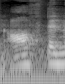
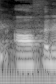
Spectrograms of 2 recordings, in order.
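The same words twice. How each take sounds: First: "often" with the t sounded, OF-ten; wrong pronunciation. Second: "often" with a silent t, OF-en; correct pronunciation. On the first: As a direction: say "often" pronouncing the t clearly. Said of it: "often అని చదవకూడదు". ("often" లో t ని పలుకుతూ తప్పుగా) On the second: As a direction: say "often" without the t. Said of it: "often అని చదవాలి". ("often" లో t పలకకుండా సరిగ్గా) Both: Shown as a demonstration.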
